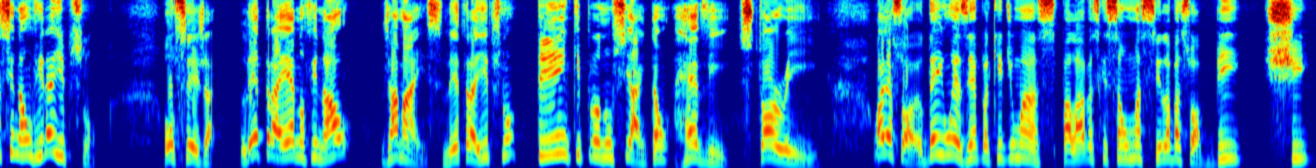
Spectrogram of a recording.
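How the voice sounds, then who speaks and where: An English teacher with a Brazilian Portuguese accent giving a pronunciation lesson, repeating example words slowly and pointing to written examples. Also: medium pitch.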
